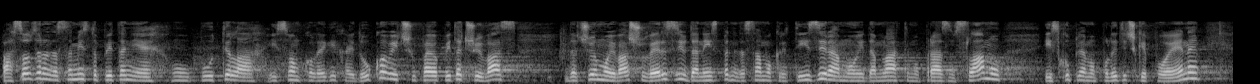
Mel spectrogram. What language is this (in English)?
Croatian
